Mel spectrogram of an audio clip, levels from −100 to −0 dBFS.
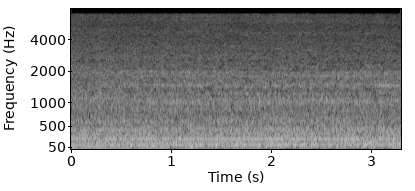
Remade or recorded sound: recorded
